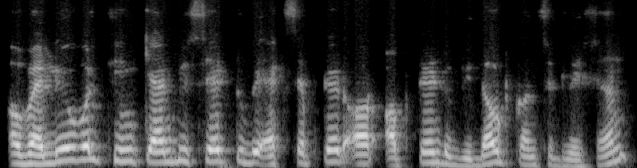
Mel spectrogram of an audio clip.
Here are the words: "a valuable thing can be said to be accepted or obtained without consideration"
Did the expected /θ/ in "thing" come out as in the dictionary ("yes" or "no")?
no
